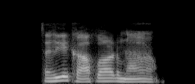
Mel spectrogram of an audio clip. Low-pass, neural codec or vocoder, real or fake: 7.2 kHz; codec, 16 kHz, 1 kbps, FreqCodec, larger model; fake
